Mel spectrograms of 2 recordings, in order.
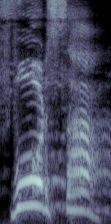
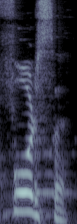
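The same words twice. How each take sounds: First: It is said very loudly, like a shout. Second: It is said at normal, quieter volume.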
